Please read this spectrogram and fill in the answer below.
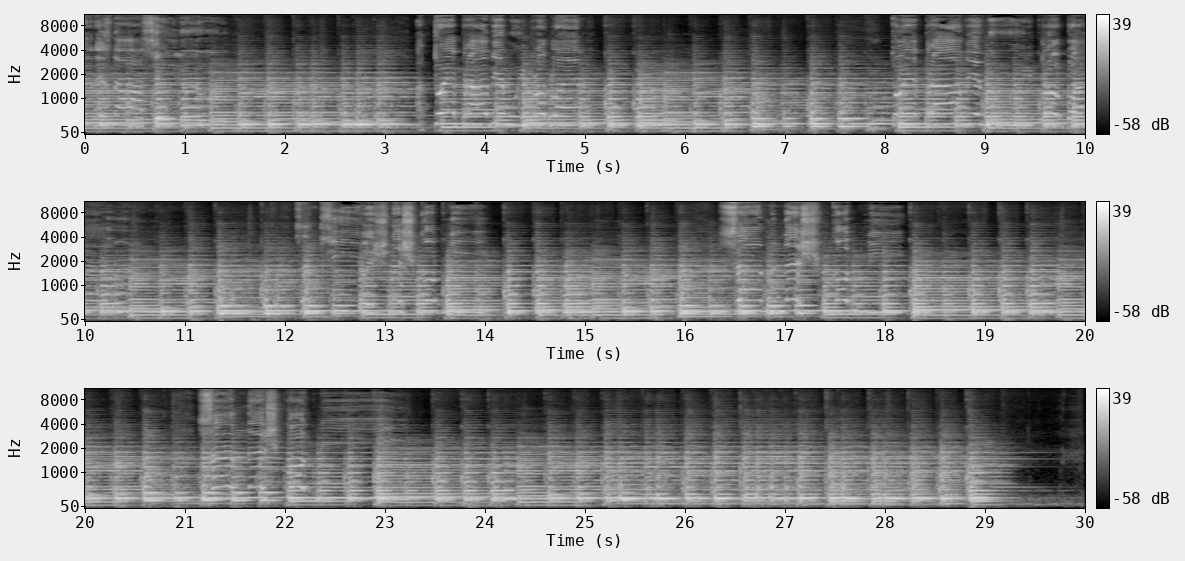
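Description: Piano played with steady, rhythmic chords, the closing passage of a song. The music fades out and stops near the end.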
